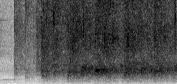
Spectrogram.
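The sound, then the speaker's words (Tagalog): A crowd breaks into applause to praise God, a dense, steady wash of many hands clapping that starts abruptly and holds at an even level without any voices. “Sige nga, pakinggan ko nga yung palakpak sa Diyos.”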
